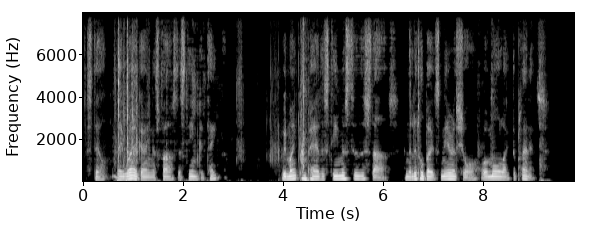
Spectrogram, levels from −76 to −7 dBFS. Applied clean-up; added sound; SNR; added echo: classical method Wiener filter.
